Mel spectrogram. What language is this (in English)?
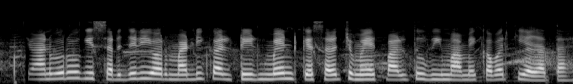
Hindi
